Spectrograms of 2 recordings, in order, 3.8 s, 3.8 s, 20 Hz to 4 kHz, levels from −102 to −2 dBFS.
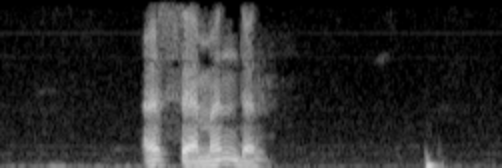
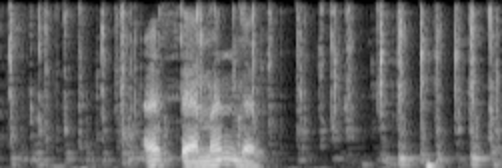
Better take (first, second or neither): first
